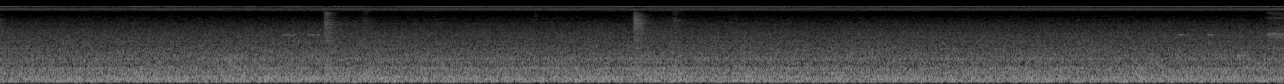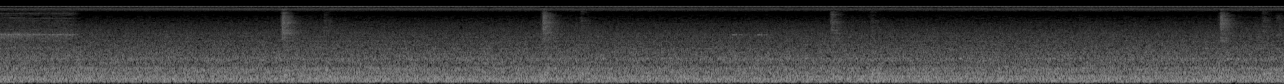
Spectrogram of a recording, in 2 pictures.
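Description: Steady fan-like hum of running equipment, with a faint short tick about every three seconds.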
